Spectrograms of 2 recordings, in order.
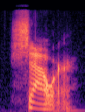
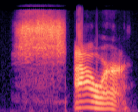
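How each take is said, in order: First: Said in the usual way. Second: "Shower" with a long drawn-out "Sh"; slower demo. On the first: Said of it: "Again, a little slower". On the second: Shown as a demonstration. Teacher models the word for learners, a little slower. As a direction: stretch "Shower" out, opening sound held. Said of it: "a little slower".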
